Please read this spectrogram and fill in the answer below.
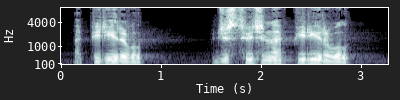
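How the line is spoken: Whisper. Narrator (Russian): шептал Бергер

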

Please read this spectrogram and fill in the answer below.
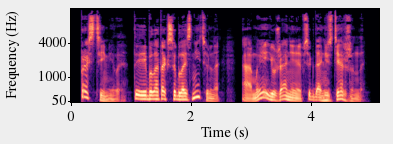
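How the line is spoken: Quiet. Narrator (Russian): негромко сказала

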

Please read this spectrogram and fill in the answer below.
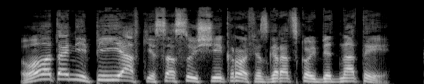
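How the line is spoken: Shouted. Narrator (Russian): крикнул кто-то

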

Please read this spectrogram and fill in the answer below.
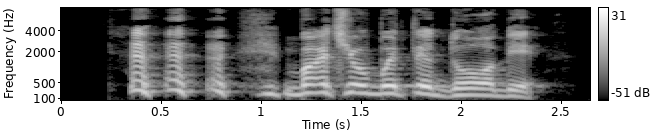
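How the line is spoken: Laughing. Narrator (Ukrainian): засміявся Гаррі

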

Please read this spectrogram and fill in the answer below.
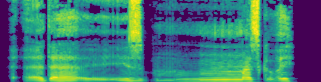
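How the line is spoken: Stammering question. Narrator (Russian): запинаясь, переспросил он

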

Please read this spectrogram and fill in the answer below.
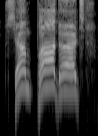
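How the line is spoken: Loud roar. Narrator (Russian): в голос проревел черный конь

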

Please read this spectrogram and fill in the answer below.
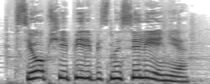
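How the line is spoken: Loud announcement. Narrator (Russian): оповестила я громким голосом

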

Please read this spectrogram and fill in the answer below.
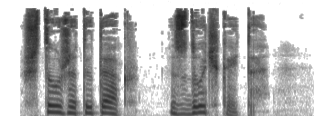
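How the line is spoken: Muttering. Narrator (Russian): пробормотал констебль

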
